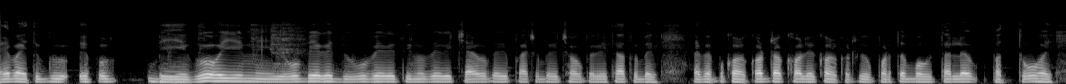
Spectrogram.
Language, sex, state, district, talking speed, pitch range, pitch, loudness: Bajjika, male, Bihar, Vaishali, 165 wpm, 125-130 Hz, 125 Hz, -20 LUFS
